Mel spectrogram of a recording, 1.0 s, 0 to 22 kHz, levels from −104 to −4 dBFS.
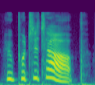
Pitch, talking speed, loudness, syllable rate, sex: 280 Hz, 250 wpm, -15 LUFS, 5.2 syllables/s, female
